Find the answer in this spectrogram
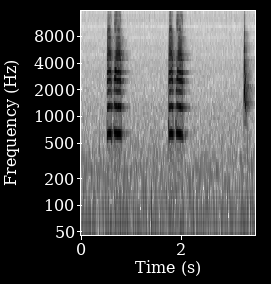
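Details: Sleepy pet parrot indoors, napping during its usual afternoon rest, gives two short double-pulsed harmonic chirps about a second apart, followed by a single sharp click, in a quiet room.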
